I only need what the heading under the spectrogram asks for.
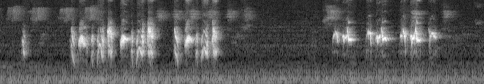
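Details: Sooty-headed bulbul song played as a lure so other bulbuls respond: a dense, chattering burst of tumbling bubbly notes, a short pause, then four cleaner whistled phrases in a quick row.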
